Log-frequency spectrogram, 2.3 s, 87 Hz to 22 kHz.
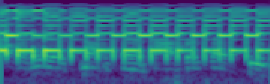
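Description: Midland WR120B weather radio sounding its alert test tone: a loud, rapid repeating electronic beep, about five or six beeps a second.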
